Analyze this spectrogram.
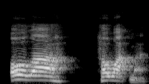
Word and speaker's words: Ola Hawatmeh: The person herself, the amazing Ola Hawatmeh.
